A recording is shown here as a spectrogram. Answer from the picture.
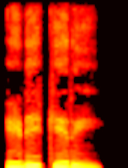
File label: "ಈಡುಕಾರ", Kannada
